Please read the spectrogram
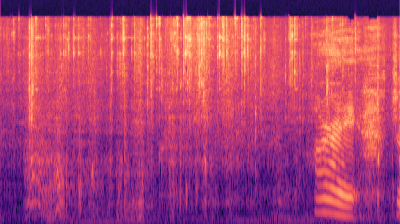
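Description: Keys jingling and clicking as they are handled inside a car, in many small light clicks. About three seconds in, a woman's voice gives a short falling vocal sound.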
